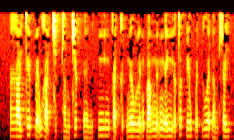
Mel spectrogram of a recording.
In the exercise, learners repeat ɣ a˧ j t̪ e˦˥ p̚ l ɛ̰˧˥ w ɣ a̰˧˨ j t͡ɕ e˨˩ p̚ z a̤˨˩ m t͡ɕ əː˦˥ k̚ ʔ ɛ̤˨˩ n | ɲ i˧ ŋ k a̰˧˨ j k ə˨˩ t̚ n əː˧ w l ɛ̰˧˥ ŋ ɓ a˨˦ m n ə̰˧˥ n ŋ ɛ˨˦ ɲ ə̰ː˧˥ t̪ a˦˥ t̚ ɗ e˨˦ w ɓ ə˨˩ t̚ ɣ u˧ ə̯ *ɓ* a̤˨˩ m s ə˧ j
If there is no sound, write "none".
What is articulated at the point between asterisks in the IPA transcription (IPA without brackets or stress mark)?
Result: ɗ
